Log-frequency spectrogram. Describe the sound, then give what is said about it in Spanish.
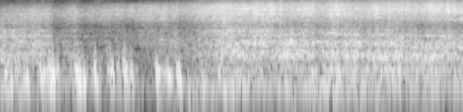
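Loud, steady roar of airplane jet engines at Adolfo Suárez Madrid-Barajas airport in Madrid, a broad whooshing hiss with a few deeper rumbling surges early on, continuing unbroken for several seconds with no voices. “Al otro lado, los protagonistas son, claro, los aviones.”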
